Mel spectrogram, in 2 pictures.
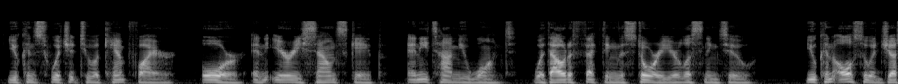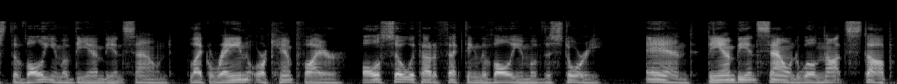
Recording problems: high frequencies cut off; noticeable; nothing above 8 kHz

